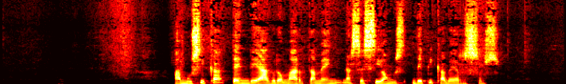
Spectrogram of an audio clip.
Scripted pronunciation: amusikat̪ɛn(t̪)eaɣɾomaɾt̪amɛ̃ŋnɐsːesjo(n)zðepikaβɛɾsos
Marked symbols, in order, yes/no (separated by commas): no, no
